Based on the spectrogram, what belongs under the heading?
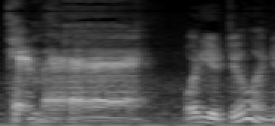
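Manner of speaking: ordinary talk, nothing marked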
